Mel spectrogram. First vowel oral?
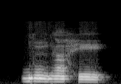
no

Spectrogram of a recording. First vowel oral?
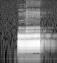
no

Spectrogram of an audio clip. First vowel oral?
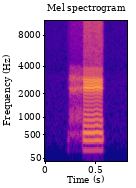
yes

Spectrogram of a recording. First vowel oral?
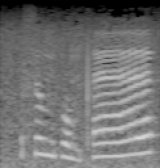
yes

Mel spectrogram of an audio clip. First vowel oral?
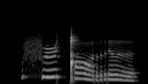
yes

